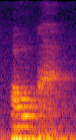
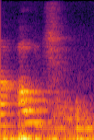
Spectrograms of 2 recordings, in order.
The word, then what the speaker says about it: auch: औख है पढ़ना पड़ेगा मुझे। Auch. मुझे सुना औच, औच मत Ist बोलना। auch. औख बोलना ख।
